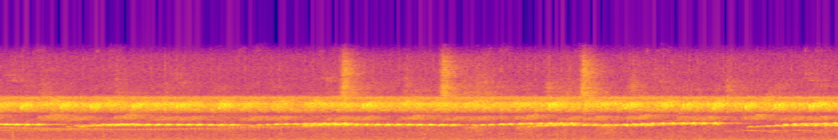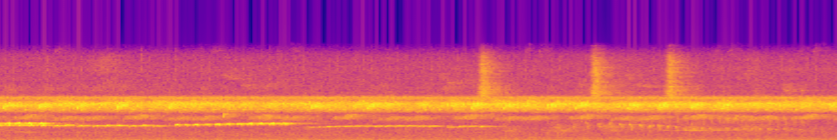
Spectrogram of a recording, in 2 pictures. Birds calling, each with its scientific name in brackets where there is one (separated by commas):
Thrush-like Wren (Campylorhynchus turdinus), Straight-billed Woodcreeper (Dendroplex picus), Collared Trogon (Trogon collaris), Cinnamon-rumped Foliage-gleaner (Philydor pyrrhodes), Gray Antbird (Cercomacra cinerascens), Black-faced Antthrush (Formicarius analis)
